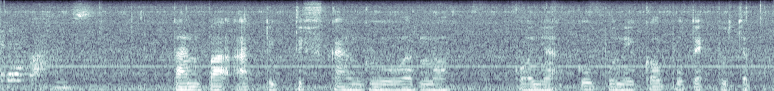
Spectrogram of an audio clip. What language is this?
Javanese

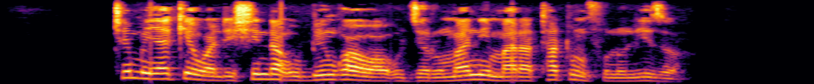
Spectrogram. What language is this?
Swahili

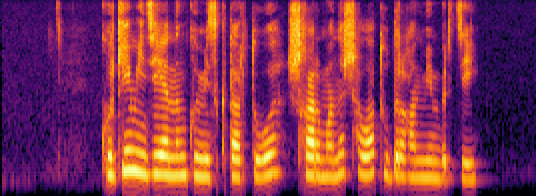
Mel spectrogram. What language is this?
Kazakh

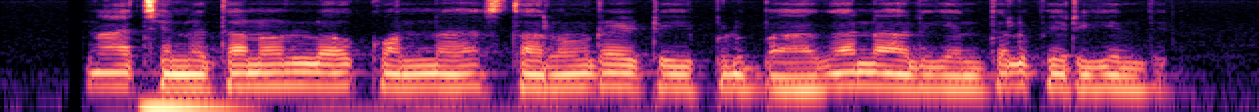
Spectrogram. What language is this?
Telugu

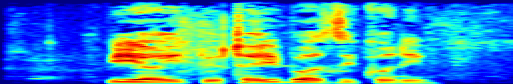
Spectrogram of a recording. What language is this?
Persian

